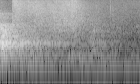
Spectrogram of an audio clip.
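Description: A newspaper being torn apart by hand, one long ripping rustle that fades out over the first second or so.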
